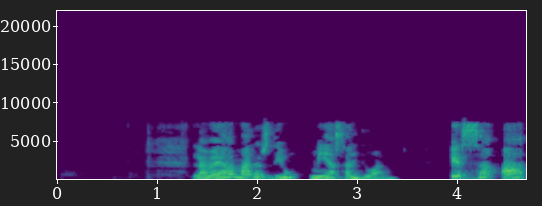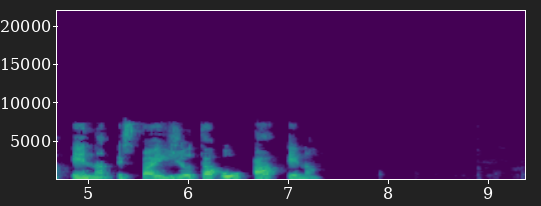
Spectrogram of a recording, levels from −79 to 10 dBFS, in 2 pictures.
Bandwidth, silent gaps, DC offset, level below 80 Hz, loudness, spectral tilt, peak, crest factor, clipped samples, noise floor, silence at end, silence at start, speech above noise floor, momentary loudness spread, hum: 8 kHz; none; under 0.1%; -62 dBFS; -18 LUFS; -4 dB/octave; 0 dBFS; 18 dB; under 0.1%; under -90 dBFS; 2.1 s; 1.1 s; over 73 dB; 9 LU; none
